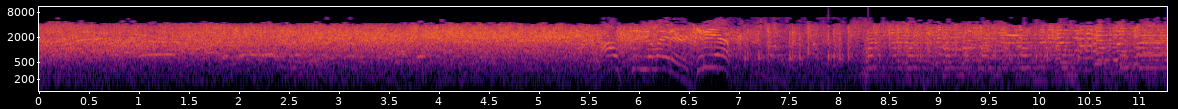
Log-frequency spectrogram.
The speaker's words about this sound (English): Here, here, what's all the kids are clapping?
